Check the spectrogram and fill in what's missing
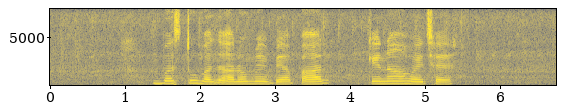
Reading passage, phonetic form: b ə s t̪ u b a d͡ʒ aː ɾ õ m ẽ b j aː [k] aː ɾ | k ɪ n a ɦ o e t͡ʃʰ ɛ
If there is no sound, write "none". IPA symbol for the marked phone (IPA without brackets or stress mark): p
